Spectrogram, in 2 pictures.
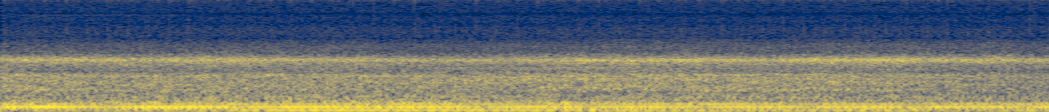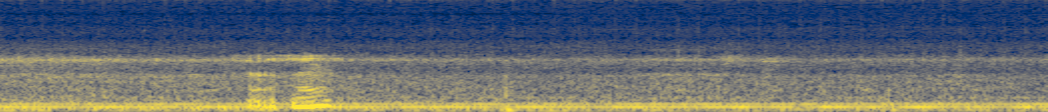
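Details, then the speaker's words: Hunter ceiling fan running on high: quiet, steady low hum with a faint constant whine, no ticking or wobble; strong runner moving lots of air, only needs slight balancing; normal running. "as you can hear it's a very good amount of air needs to be balanced a little bit very strong Runner very good fan"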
